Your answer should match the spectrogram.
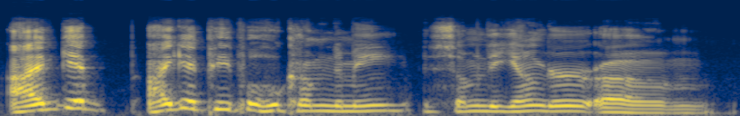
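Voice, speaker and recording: A man's voice: on the high side, very animated, moderate pace, no echo. Blunt, swearing man in his fifties. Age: 50s. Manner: blunt and profane, with many restarts and fillers. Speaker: vaping YouTuber. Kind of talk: unscripted vlog rant.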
